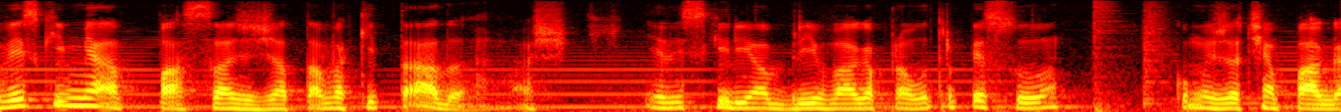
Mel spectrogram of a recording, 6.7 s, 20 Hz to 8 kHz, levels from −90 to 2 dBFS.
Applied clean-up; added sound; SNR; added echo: none; Wind instrument, woodwind instrument + Drum / Drum kit; 20 dB; none.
